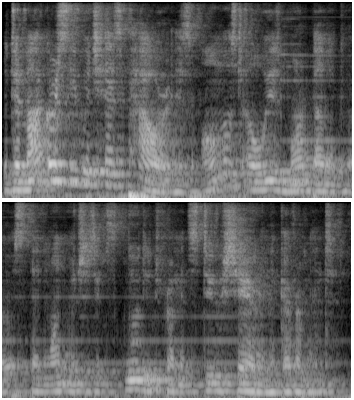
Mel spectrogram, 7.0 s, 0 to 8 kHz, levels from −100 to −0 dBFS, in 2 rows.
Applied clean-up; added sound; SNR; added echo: neural separator model SepFormer DNS4.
